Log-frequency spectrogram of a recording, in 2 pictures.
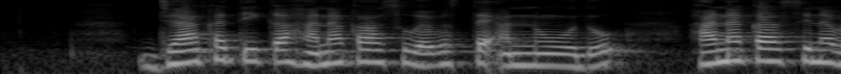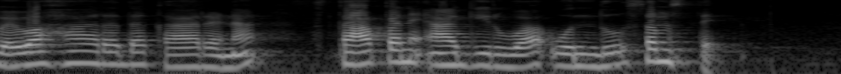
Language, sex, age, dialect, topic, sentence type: Kannada, female, 46-50, Coastal/Dakshin, banking, statement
